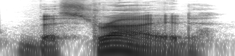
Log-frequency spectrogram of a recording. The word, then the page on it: bestride: American English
